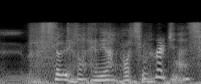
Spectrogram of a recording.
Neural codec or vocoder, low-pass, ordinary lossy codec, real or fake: codec, 16 kHz, 0.5 kbps, FreqCodec, larger model; 7.2 kHz; none; fake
